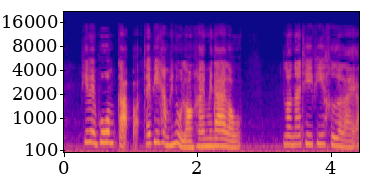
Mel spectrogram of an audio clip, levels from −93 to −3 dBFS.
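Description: All the way through, the speech has plainly audible codec damage with nothing above 14.9 kHz, and it's likely HE-AAC compression at something like 24 kbps. The treble is rebuilt from copied lower bands, so s sounds come out gritty and metallic rather than clean.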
